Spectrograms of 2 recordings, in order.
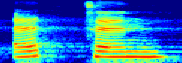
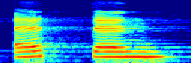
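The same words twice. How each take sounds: First: The t is released with a breathy puff. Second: The t and ending flow together smoothly. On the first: The speaker calls it wrong. "Or to give hams like this" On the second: The speaker calls it right. "So the right pronunciation is"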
